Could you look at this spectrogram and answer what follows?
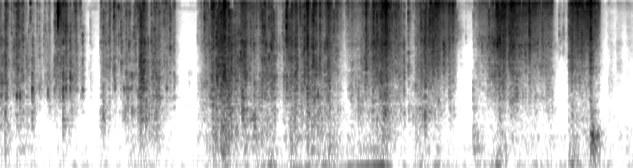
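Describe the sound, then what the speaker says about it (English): Parchment paper crinkling and peeling away from the sides of a burnt Basque cheesecake, several close crackly bursts separated by short pauses, with no talking. "remove the parchment paper from the sides"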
